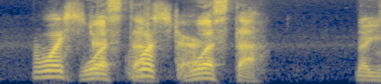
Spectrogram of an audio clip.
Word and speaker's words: Worcester: Worcester. Worester.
